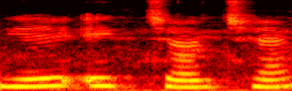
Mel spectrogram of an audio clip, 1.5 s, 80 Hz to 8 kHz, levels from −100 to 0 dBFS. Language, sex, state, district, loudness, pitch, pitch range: Hindi, female, Uttar Pradesh, Ghazipur, -31 LUFS, 235 Hz, 225-250 Hz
